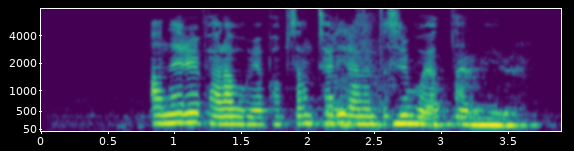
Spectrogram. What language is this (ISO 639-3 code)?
kor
